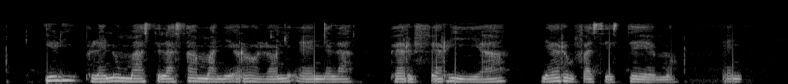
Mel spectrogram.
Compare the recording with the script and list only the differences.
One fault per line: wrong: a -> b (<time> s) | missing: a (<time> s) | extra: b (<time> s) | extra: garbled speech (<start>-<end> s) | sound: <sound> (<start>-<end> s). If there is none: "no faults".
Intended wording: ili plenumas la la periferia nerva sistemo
extra: saman rolon en (1.8 s)
sound: laugh (7.2-7.4 s)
